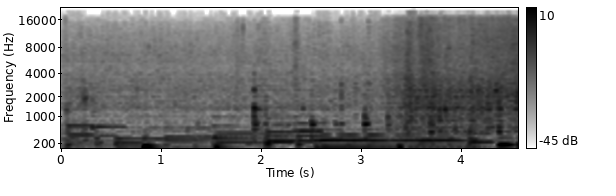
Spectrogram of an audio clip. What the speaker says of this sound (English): Set your stovetop to medium heat and add the chopped bacon.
